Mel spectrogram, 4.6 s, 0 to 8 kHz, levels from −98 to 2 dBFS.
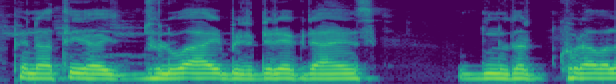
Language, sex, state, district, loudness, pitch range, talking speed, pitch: Bajjika, male, Bihar, Vaishali, -22 LUFS, 130-135 Hz, 90 wpm, 135 Hz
